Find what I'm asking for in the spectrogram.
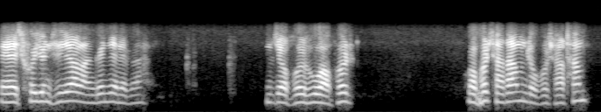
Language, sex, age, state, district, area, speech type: Bodo, male, 60+, Assam, Chirang, rural, conversation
